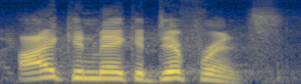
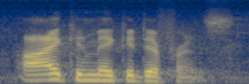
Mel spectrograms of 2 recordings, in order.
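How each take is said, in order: First: It is said earnestly, with conviction. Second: It is said calmly and plainly.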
